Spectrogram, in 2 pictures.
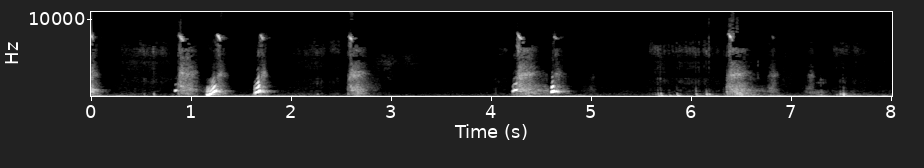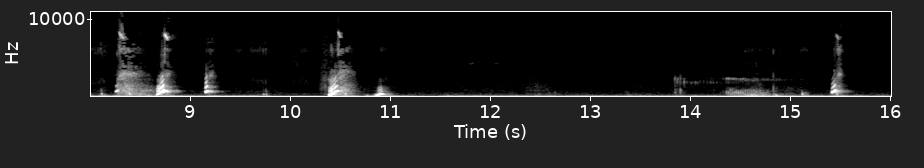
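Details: Cocker spaniel dreaming while asleep, letting out short muffled yips and soft whimpering puffs in irregular bursts, several in quick succession, over a faint low electrical hum.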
